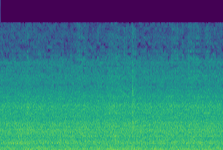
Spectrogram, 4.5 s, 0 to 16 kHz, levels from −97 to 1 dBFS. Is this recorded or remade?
remade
